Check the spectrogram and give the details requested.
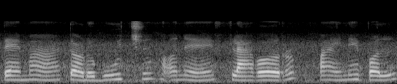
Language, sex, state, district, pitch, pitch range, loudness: Gujarati, female, Gujarat, Gandhinagar, 205 Hz, 195-215 Hz, -19 LUFS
